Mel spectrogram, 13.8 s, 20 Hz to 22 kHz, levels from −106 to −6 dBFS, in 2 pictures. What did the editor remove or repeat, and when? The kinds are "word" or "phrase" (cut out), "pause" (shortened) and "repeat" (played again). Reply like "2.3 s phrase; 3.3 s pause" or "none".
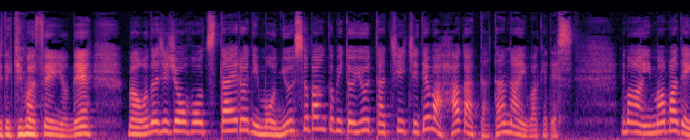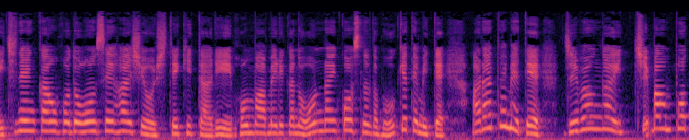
6.2 s phrase; 9.2 s phrase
